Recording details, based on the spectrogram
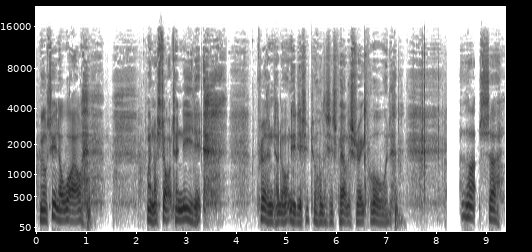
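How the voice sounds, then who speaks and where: A man, out of breath, rambling slowly with many pauses while filming his walk on a quiet mountain path. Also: mid-range voice. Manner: slow, rambling, many uhs. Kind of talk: casual walking vlog.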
